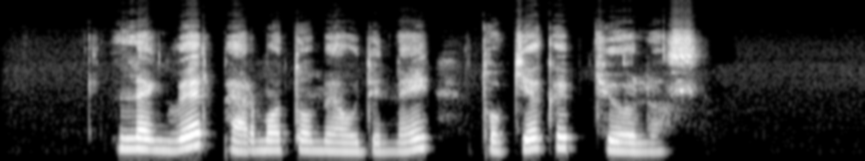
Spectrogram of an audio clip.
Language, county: Lithuanian, Marijampolė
